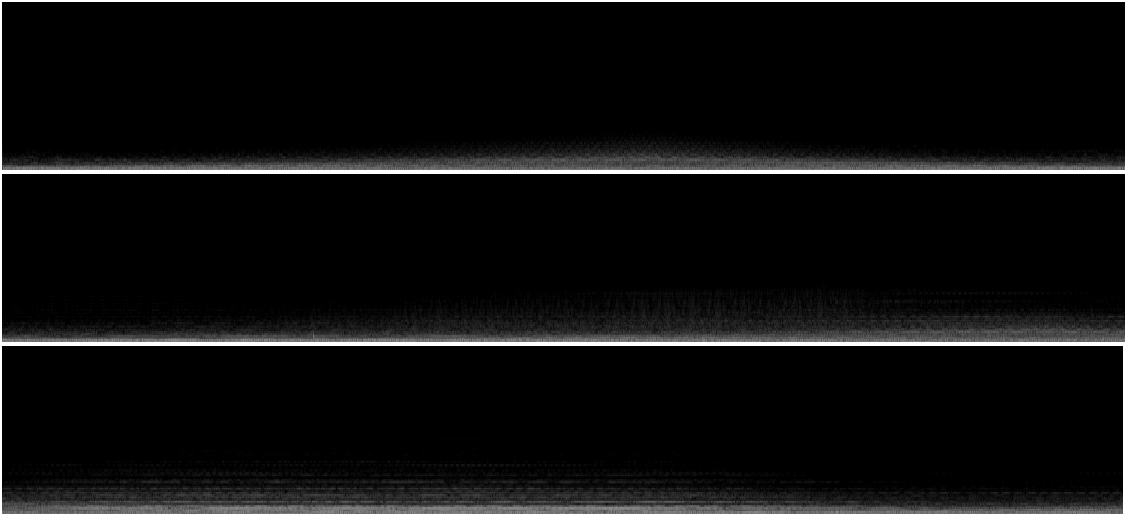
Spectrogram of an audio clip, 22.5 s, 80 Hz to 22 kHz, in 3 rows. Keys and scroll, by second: 1.5 ctrl+z, 2.0 ctrl+z, 4.9 Escape, 8.9 2, 9.0 5, 9.2 Return, 12.2 typing, 12.4 Return, 16.0 ctrl+z, 16.2 ctrl+z, 20.0 typing, 20.3 Return, 22.1-22.4 typing.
